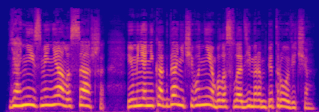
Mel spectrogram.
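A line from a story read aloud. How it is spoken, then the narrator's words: Shouting. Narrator (Russian): закричала Александра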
